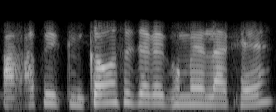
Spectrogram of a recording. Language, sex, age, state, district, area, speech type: Hindi, female, 45-60, Uttar Pradesh, Ghazipur, rural, conversation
